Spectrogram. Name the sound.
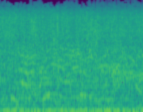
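rain falling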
